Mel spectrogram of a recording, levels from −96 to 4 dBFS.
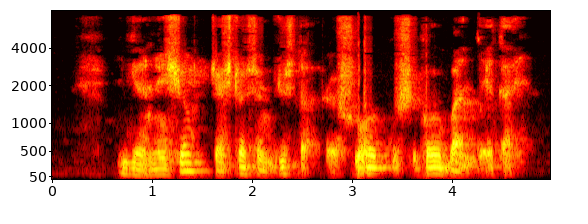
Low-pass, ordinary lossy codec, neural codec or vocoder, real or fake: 7.2 kHz; AAC, 32 kbps; codec, 16 kHz in and 24 kHz out, 2.2 kbps, FireRedTTS-2 codec; fake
